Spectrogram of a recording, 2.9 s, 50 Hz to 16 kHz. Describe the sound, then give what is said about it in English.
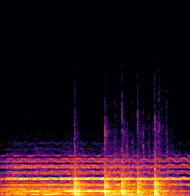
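Knocking on a badly stained double door marked 12A off a building landing: one sharp knock, a brief pause, then four quicker raps in an even rhythm, heard over a steady low humming drone with no voices. “She hesitates, then knocks.”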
